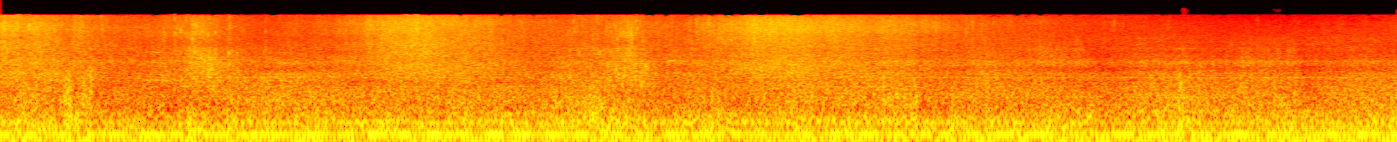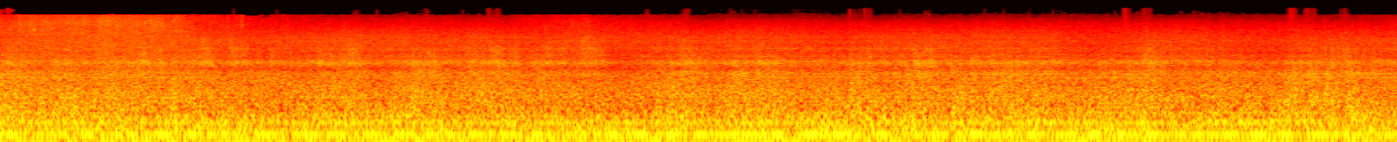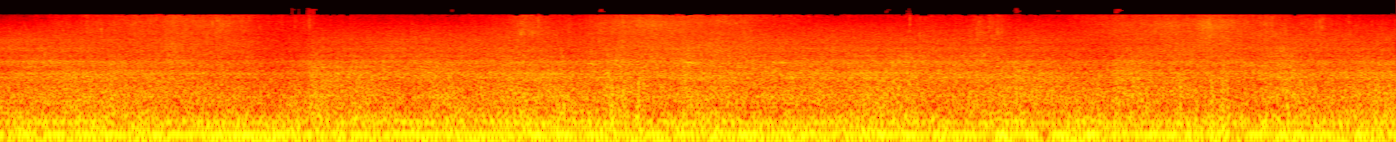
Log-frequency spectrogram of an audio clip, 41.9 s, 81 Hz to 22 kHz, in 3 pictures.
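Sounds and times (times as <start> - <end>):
water rushing past: 0.0 - 13.4
boat engine droning: 0.0 - 41.9
wind buffeting microphone: 0.0 - 41.9.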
